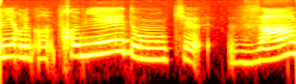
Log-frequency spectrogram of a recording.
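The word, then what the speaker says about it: vingt: Alors, vous avez réussi à lire le premier, donc 20. Le G et le T ne se prononcent pas, donc ça fait 20.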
